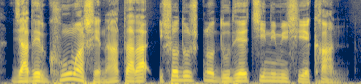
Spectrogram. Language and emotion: Bengali, neutral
